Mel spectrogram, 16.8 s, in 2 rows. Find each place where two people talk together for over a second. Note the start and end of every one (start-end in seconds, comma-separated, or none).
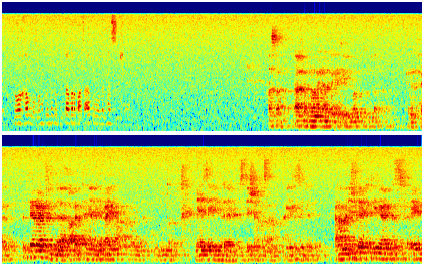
none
